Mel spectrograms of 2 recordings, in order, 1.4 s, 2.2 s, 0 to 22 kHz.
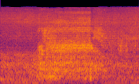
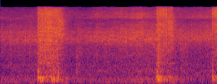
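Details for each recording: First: Steam boiler at about 120–125 psi: injector sucks water from the container but discharges only to overflow/drain, not into the boiler; loud steady hiss and water rush. A second injector also failed; a replacement from England is awaited. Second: Steam engine boiler at about 120–125 psi: the pop-off (safety) valve lifts, with sharp hissing steam bursts about every second that lengthen toward full venting; normal release at set pressure.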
